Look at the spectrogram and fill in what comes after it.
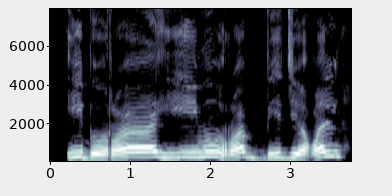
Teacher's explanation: جیم پہ کلکلہ کریں گے، کلکلہ اس کی صفت ہے، ساکن ہے جیم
